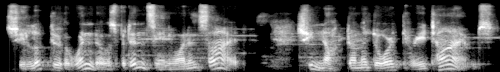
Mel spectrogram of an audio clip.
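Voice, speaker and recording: A male librarian leads a children's story time, telling fairy tales with a lively voice that swoops up and down. He sounds gentle and talks straight to the children, with faint music behind him. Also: mid-range voice, normal speed, low-quality recording. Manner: gentle, sing-song storytelling, addresses children directly.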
